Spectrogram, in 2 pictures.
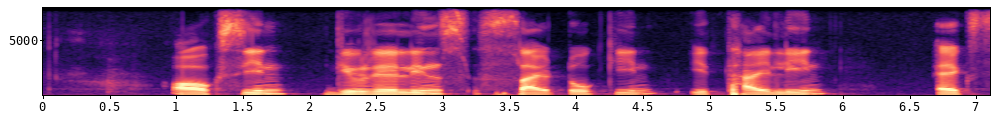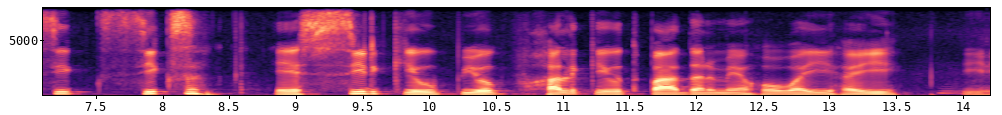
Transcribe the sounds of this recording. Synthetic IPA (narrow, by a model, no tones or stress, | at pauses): ɔːksin | ɡibɾelinsːaːɪʈoːkiːn | ɪt̪ʰaːɪliːn | ɛːksiksiks | essiɖkeʊpjoːɡpʰəlkeʊt̪paːd̪ənmẽɦowəiɦəi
